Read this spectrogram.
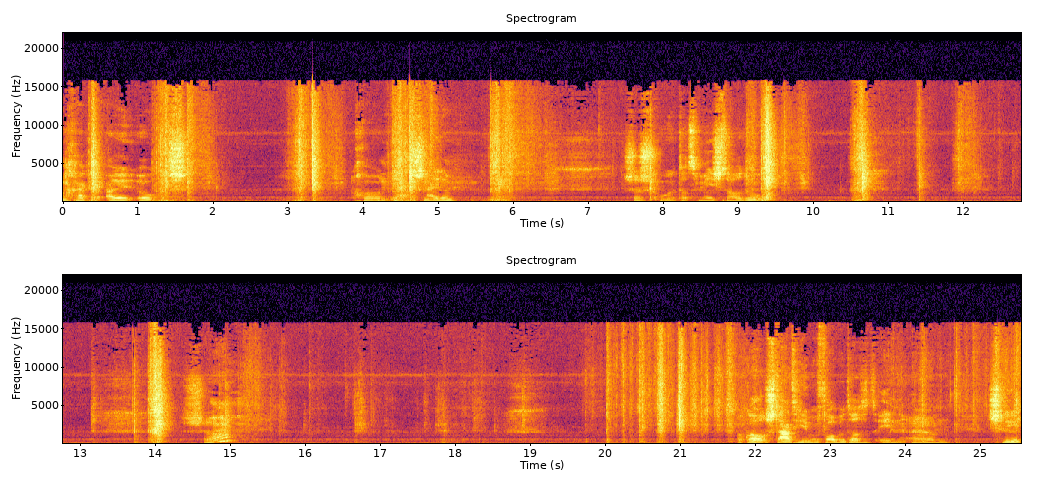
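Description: A knife taps on a cutting board as food is chopped.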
